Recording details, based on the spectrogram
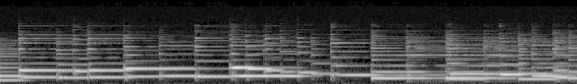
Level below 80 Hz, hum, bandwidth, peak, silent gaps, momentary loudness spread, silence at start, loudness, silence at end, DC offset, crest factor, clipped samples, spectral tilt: -58 dBFS; none; 19 kHz; 0 dBFS; none; 7 LU; 0 s; -15 LUFS; 0 s; under 0.1%; 14 dB; under 0.1%; -4.5 dB/octave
